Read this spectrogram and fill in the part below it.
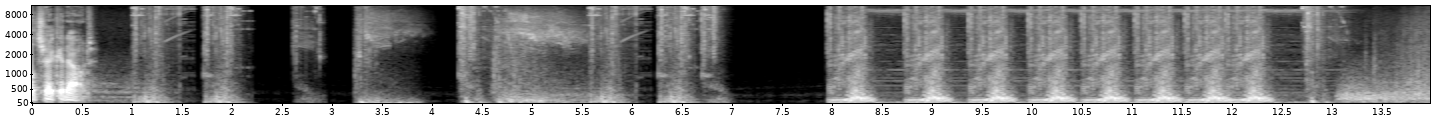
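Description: Short electronic menu clicks and beeps sound in quick succession.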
